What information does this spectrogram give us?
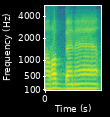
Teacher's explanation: والولدان الذين يقولون ربنا نفخم الراء جيدا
